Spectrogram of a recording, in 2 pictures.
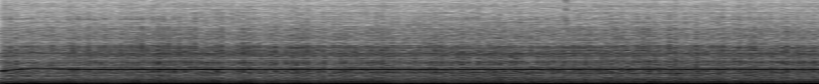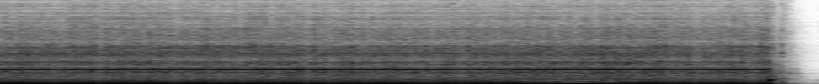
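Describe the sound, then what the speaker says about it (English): A sewing machine runs steadily at speed, stitching over previous stitches on a fabric seam, a continuous close whirring drone that stops abruptly at the end. "And when I sew, I'm just going to make sure I cover my previous stitches."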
